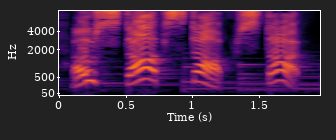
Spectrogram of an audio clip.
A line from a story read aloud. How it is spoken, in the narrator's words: cried Bobby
